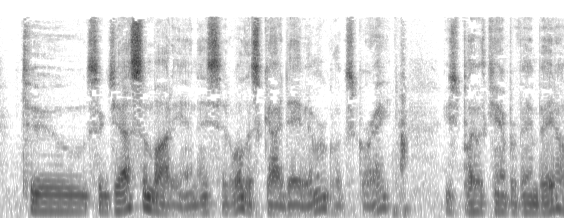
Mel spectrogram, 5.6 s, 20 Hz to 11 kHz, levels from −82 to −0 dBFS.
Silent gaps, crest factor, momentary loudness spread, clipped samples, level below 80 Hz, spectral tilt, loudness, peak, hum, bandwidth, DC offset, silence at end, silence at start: none; 26 dB; 17 LU; under 0.1%; -54 dBFS; -3 dB/octave; -26 LUFS; -2 dBFS; none; 9.2 kHz; under 0.1%; 0 s; 0.25 s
